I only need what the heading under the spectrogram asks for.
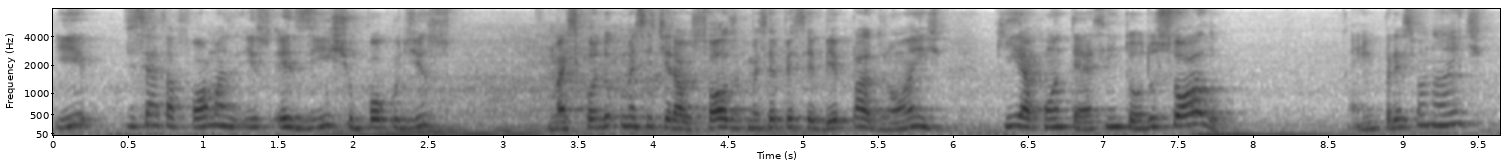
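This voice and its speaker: A man's voice: high-pitched, a little fast, mellow. Brazilian man explaining in an echoey room. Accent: Brazilian Portuguese. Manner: explains with rhetorical questions and everyday examples, answering them himself. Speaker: guitar teacher. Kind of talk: casual spoken lesson to camera. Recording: echoey room with faint ambient noise.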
